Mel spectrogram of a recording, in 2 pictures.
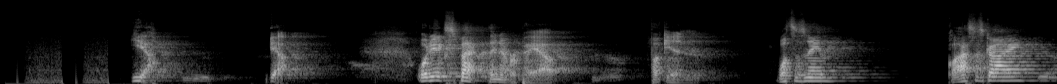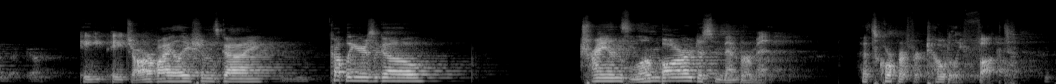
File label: PA Hot Mic; Mothership; Dinoplex Cataclysm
